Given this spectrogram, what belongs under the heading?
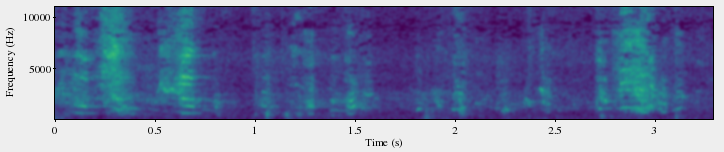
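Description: Broiler chickens cluck and squawk close by in a busy, overlapping chorus of short calls from several birds, loud and constant throughout.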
